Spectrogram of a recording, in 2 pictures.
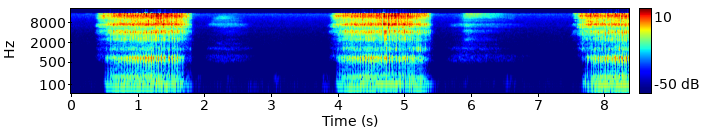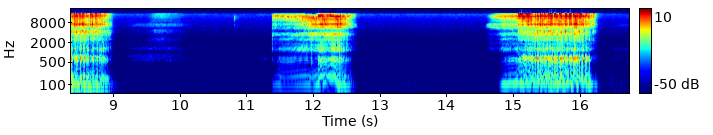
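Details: Heavy snoring: loud, rattling snores on each in-breath, about every 3.5 seconds (around 17 a minute), with soft out-breaths between.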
